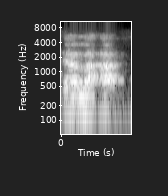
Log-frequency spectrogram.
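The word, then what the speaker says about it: dalet: How you pronounce that? Dalath.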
